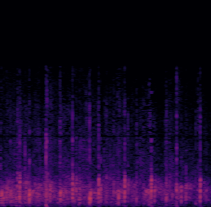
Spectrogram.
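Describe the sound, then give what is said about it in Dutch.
An audience applauds, a dense, steady patter of many hands clapping at an even, sustained loudness throughout, with no voices standing out. “Ehm, ja, groot applaus.”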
